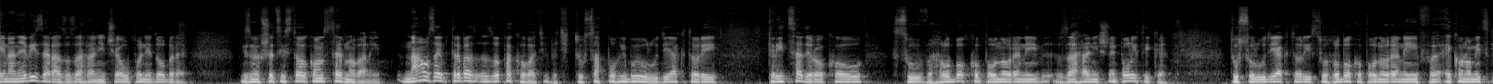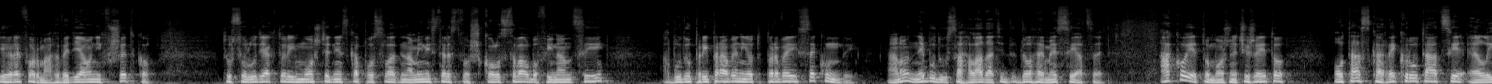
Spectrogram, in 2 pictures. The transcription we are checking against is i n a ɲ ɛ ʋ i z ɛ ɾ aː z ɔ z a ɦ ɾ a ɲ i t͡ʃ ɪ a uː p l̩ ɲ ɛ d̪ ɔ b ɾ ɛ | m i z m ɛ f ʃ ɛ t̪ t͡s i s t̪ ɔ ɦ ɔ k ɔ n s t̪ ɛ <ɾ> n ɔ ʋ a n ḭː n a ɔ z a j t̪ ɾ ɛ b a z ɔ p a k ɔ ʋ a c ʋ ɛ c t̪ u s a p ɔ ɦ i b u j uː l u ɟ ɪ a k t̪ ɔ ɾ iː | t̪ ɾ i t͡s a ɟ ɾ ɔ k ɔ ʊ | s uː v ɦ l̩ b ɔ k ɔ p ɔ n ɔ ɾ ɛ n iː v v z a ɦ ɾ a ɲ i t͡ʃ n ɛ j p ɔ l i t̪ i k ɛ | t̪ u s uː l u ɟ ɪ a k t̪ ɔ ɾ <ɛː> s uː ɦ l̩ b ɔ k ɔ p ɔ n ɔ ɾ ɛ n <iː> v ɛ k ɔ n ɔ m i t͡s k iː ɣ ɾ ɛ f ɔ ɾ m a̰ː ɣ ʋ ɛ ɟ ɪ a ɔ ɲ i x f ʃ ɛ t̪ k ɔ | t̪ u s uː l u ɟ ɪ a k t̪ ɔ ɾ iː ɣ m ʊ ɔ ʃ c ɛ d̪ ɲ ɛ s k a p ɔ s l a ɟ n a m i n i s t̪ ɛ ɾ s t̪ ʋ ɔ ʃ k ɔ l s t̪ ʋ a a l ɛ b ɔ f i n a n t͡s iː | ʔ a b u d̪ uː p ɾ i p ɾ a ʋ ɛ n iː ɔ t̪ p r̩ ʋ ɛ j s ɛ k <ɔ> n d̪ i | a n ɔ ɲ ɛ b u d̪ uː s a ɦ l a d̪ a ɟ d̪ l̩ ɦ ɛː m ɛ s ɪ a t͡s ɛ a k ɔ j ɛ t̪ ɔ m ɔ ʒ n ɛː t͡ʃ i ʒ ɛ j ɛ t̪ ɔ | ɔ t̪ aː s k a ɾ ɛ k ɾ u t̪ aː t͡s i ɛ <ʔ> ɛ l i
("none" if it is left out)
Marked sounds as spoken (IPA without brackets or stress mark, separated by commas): ɾ, iː, iː, u, ʔ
